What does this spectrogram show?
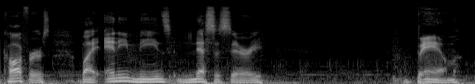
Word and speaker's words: BAMN: by any means necessary bam but spelled like Dam B A MN it's like bam and damn mixed together bam all right here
